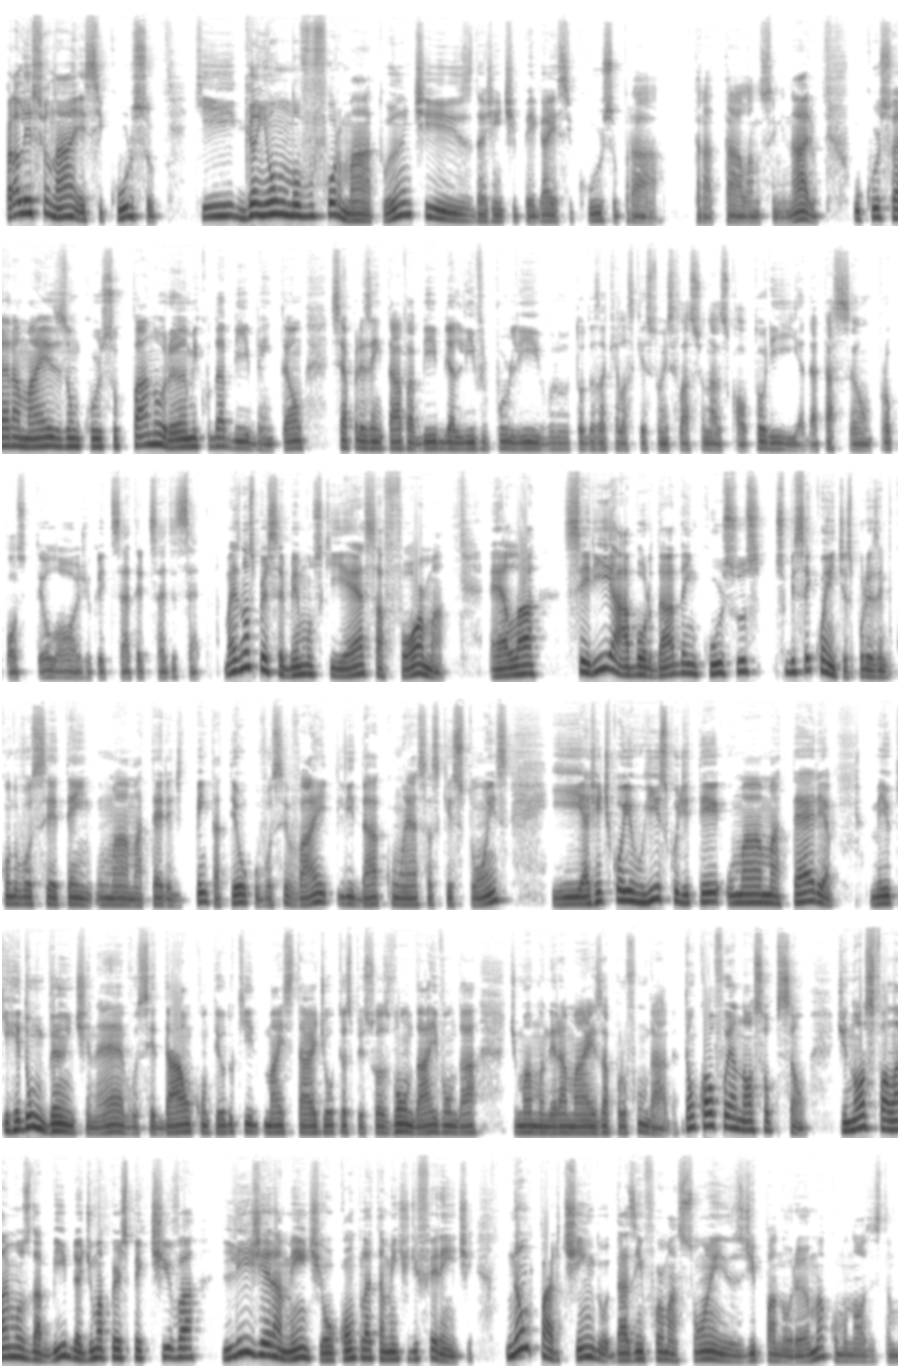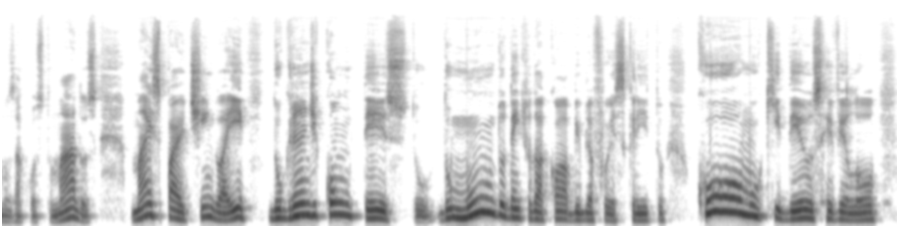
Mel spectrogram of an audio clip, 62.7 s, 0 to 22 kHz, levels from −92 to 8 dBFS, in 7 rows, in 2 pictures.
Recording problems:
none

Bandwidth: 17 kHz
